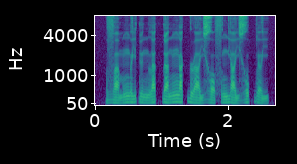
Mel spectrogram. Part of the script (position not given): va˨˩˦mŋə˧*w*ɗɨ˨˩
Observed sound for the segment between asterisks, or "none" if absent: j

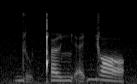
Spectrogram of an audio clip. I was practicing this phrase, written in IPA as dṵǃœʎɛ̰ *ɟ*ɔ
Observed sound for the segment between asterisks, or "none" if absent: ɟ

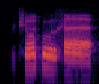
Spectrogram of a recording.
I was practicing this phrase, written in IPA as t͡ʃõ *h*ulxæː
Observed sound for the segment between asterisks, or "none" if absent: p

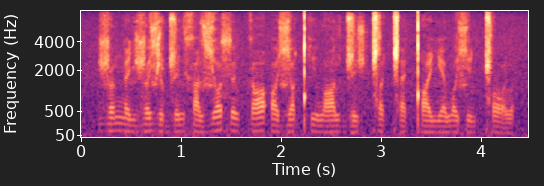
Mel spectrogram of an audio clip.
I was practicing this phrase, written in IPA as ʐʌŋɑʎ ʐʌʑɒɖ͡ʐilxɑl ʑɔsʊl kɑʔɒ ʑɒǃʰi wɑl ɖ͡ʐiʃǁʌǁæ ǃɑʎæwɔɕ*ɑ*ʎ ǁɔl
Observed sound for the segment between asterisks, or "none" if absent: ɒ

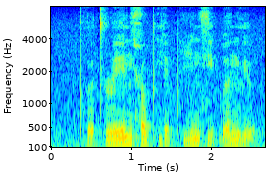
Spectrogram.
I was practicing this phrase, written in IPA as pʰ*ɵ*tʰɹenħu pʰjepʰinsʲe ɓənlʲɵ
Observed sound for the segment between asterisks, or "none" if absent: ɵ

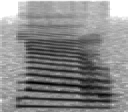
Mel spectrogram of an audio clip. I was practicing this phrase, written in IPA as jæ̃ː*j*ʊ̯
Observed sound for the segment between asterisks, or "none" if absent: none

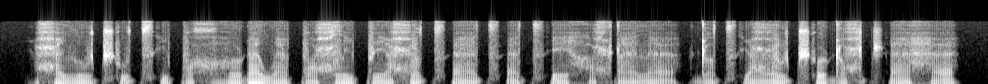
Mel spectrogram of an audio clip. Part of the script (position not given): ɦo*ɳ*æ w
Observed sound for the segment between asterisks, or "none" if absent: ɽ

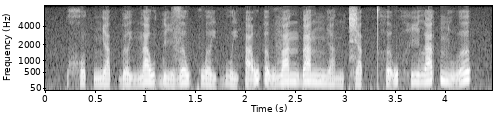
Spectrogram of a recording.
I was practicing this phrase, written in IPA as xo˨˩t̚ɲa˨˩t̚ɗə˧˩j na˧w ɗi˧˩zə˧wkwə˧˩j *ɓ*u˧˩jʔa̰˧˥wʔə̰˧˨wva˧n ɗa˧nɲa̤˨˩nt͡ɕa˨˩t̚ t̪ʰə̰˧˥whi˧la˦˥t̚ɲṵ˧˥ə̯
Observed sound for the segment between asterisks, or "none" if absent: ɓ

